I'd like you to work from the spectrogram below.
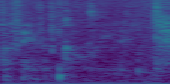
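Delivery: breathy secret whisper, no voice at all. Shown as a demonstration. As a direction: lean in and whisper the urge. Repeated urging, now whispered.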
